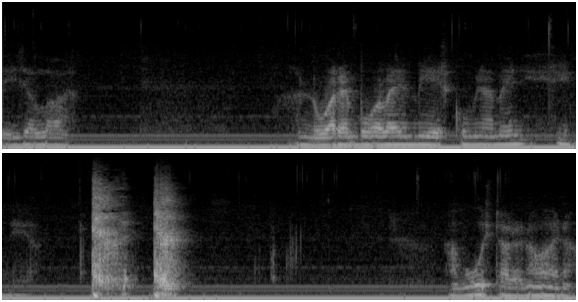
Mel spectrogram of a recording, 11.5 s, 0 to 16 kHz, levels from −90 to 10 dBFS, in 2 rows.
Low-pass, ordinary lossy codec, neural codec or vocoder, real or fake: 14.4 kHz; MP3, 64 kbps; vocoder, 44.1 kHz, 128 mel bands every 256 samples, BigVGAN v2; fake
